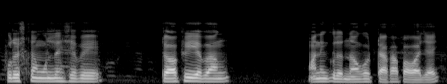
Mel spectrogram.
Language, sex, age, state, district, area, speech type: Bengali, male, 30-45, West Bengal, Birbhum, urban, spontaneous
